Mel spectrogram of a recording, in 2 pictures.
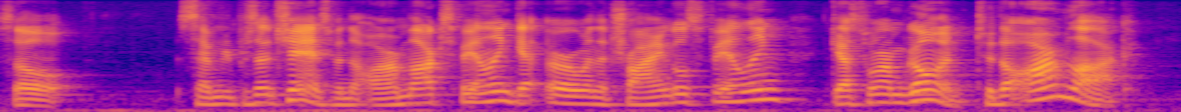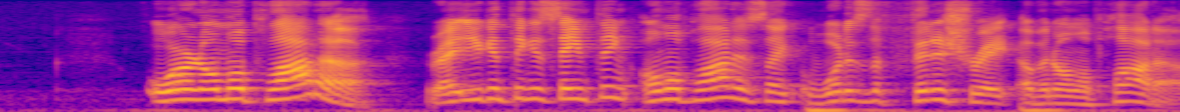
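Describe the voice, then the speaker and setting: In a raised, projected voice with a bright, sharp, animated tone, the speaker moves at a fairly quick pace through very wide pitch swings. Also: man, high pitch for a man. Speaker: jiu-jitsu instructor. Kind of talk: tutorial. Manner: fast.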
